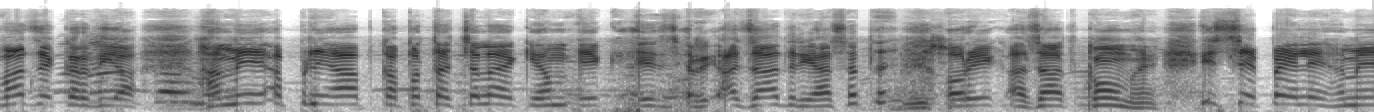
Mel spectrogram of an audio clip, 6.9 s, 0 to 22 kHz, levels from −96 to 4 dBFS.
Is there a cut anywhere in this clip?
no; 0 cuts

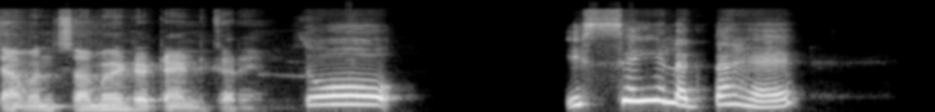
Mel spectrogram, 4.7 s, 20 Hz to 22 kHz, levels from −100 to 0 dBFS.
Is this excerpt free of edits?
no; 1 cut; at 1.4 s

